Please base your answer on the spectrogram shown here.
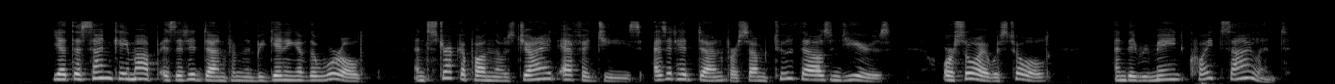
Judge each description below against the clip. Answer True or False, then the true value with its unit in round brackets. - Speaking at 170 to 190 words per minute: True (180 wpm)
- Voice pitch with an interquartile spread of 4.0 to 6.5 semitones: True (4.9 semitones)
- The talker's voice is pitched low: False (205 Hz)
